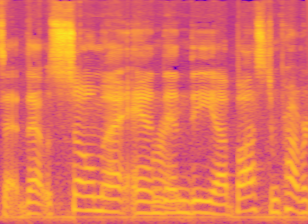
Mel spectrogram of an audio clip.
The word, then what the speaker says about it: Soma: That's right, Selma, yeah.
